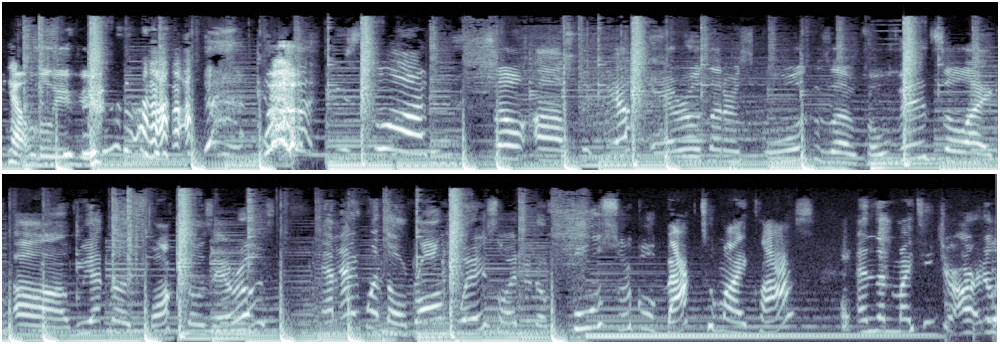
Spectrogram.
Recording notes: If you notice the audio is a bit wonky, it's because there are a lot more cuts in the audio than we usually have (from connection problems, random silence, and just us saying a bit too much on accident 0-0).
